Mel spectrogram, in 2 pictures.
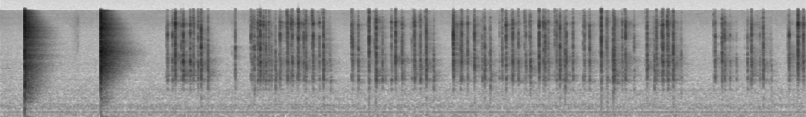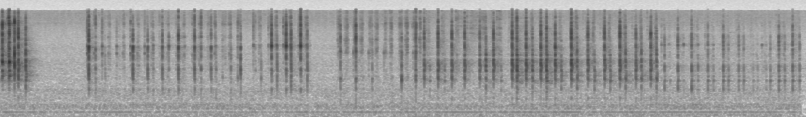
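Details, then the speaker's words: Keyboard spacebar after the ticking fix (lubed stabilizers plus band-aid under the wire), sound test: steady typing with clean, dull key clacks and no metallic tick from the spacebar. "this combined with the band-aid underneath wire was enough to completely stop my ticking problems"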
